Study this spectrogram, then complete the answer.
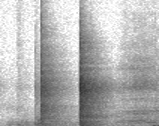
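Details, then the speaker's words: Solid core door on newly installed ball bearing hinges: swings and latches with two clean clunks and a soft settle, no squeak or creak; quiet, healthy hinge operation. "perfect that's exactly what i want no noise no more squeaking"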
